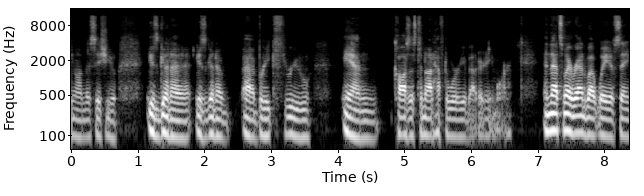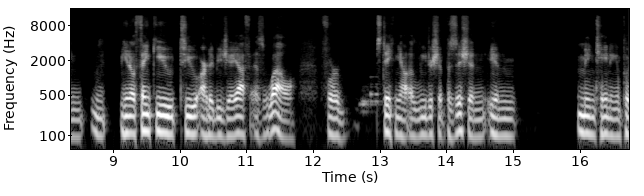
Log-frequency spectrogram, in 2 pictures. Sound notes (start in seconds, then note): 12.7 notification chimes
